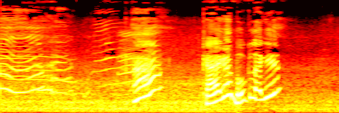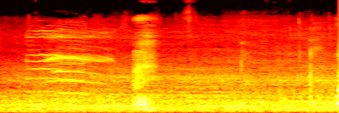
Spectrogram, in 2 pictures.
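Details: A pet cat gives a drawn-out wavering meow, then a woman speaks in short bursts in Hindi to coax it. A fainter, higher meow follows, then quiet room noise.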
